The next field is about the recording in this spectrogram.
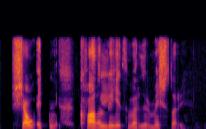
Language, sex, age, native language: Icelandic, male, 14, Icelandic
